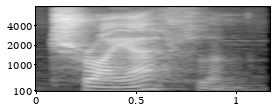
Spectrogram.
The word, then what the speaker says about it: triathlon: Now the correct pronunciation is triathlon. Triathlon. For some reason, everybody says triathlon. Triathlon. But the correct pronunciation is really triathlon. It's probably because it sounds very similar to marathon.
